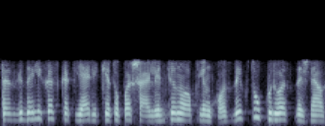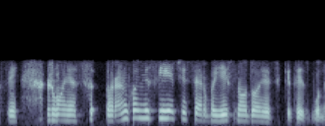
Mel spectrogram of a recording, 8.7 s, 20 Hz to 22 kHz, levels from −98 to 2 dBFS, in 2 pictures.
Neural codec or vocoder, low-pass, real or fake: none; 3.6 kHz; real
